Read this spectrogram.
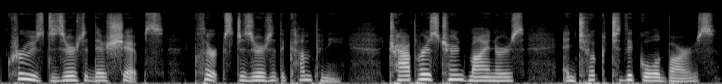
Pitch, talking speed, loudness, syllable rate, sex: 180 Hz, 140 wpm, -19 LUFS, 4.4 syllables/s, female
